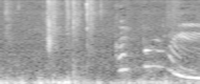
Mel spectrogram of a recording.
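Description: A hound dog whining: two short high notes, then a longer whine that falls steeply in pitch near the end, after a few light clicks.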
